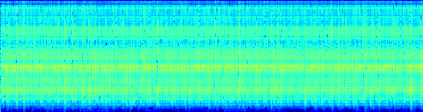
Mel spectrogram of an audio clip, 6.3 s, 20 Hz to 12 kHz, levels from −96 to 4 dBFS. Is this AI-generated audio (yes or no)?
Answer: yes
